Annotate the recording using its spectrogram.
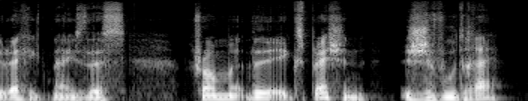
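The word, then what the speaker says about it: je voudrai: Notice the pronunciation there, je voudrais, A-I at the end, as opposed to je voudrais, A-I-S.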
